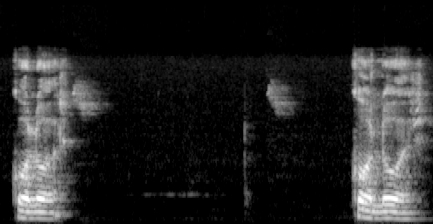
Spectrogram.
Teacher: a sílaba mais forte é Lor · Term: palavra aguda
